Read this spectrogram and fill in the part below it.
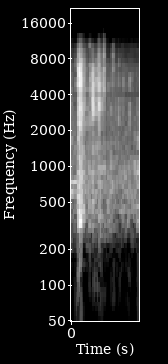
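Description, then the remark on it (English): A police officer knocks on the locked basement windows of a house: one sharp rap on glass followed by a quick run of lighter taps, fading, with no voices. “He knocks on the basement windows, which are locked up tight.”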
